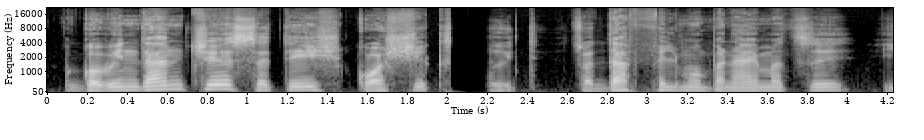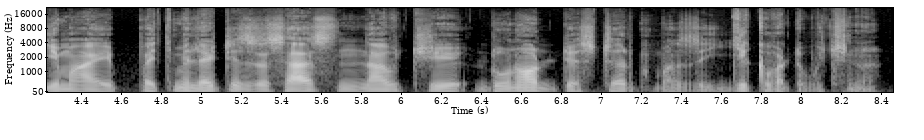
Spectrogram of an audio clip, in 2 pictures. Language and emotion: Kashmiri, neutral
